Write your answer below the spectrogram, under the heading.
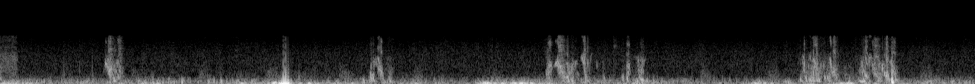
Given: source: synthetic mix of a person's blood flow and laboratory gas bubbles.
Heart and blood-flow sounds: Doppler ultrasound of blood flow; subclavian vein
0.00-0.18 s: bubbles
1.04-1.26 s: bubbles
3.68-3.95 s: bubbles
5.46-5.92 s: bubbles
5.96-6.00 s: bubbles
6.02-6.06 s: bubbles
6.13-6.17 s: bubbles
6.21-6.48 s: bubbles
7.97-8.41 s: bubbles
8.54-9.01 s: bubbles
From the record:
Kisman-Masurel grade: 221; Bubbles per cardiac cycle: several, 3 to 8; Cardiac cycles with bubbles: 10 to 50%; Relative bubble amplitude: barely perceptible (0.100 to 0.250); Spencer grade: 2 (many but less than half of the cardiac periods contain bubble signals, singularly or in groups); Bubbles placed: anywhere in the cardiac cycle

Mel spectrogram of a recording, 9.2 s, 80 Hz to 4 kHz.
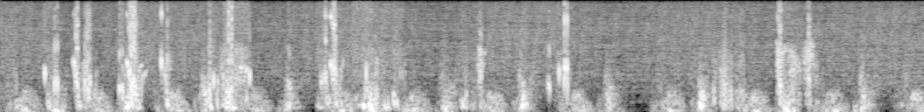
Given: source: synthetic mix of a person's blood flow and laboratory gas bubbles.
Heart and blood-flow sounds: Doppler ultrasound of blood flow; precordium
0.42-0.61 s: bubbles
0.71-0.98 s: bubbles
1.17-1.49 s: bubbles
1.59-1.73 s: bubbles
2.00-2.55 s: bubbles
2.87-2.91 s: bubbles
3.16-3.44 s: bubbles
3.53-4.04 s: bubbles
4.59-4.87 s: bubbles
5.21-5.29 s: bubbles
5.46-5.53 s: bubbles
5.56-5.72 s: bubbles
7.11-7.45 s: bubbles
7.75-8.19 s: bubbles
From the record:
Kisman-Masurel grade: 232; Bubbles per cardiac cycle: several, 3 to 8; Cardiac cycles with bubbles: 50 to 99%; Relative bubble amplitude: moderate (0.250 to 0.450); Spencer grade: 3 (all of the cardiac periods contain showers or single bubble signals, but not dominating or overriding the cardiac motion signals); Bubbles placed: anywhere in the cardiac cycle

